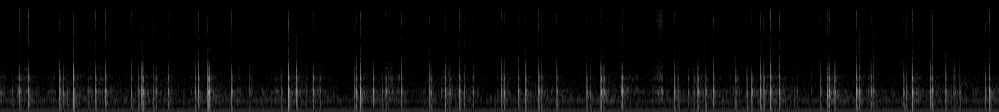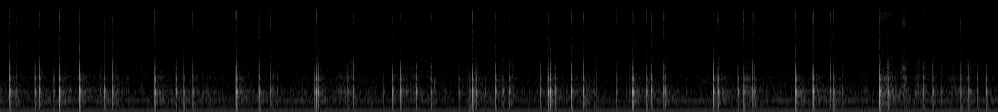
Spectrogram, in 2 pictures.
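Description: Long nails tap and scratch the cover of a medium blue hardcover notebook, solid and closed, held in both hands. A quiet, steady stream of dozens of short, dry clicks with a midrange tone and almost no ring, spread evenly across the clip.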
